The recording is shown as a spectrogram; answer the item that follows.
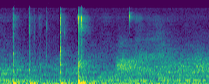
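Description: Keys clack on a computer keyboard as a website name is typed into Google Chrome, a burst of quick, close taps with a louder stroke midway, then quieter background.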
